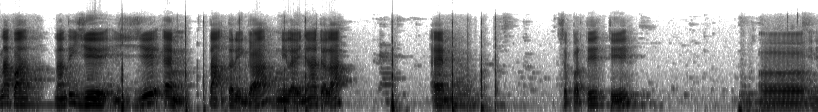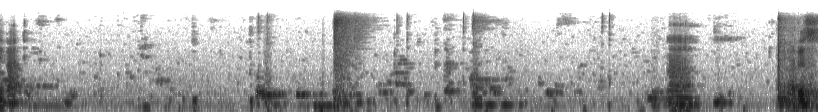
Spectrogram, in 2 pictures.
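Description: A young man talks calmly and explains, heard through a close microphone.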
